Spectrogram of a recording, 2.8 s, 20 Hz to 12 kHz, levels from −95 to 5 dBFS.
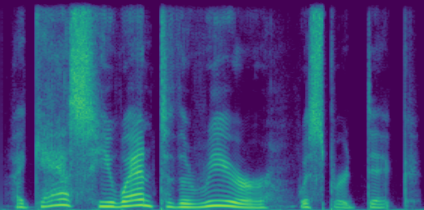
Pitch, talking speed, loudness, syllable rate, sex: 230 Hz, 190 wpm, -17 LUFS, 4.5 syllables/s, female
